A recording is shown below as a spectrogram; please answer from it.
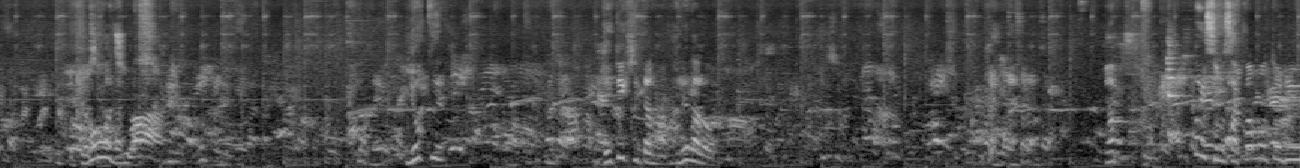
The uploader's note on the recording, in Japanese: スマホのマイクに向かって語りかけながらお届けする心象スケッチ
